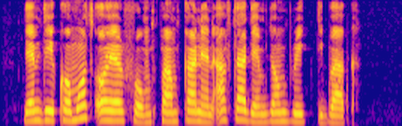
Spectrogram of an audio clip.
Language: Nigerian Pidgin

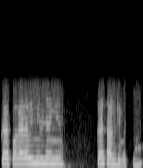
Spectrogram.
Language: Hindi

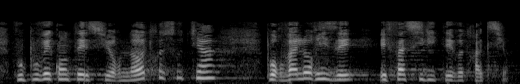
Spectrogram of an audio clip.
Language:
French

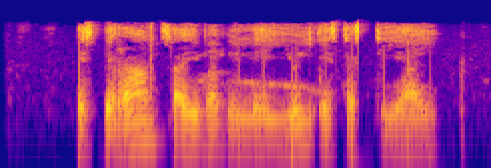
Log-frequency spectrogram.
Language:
Esperanto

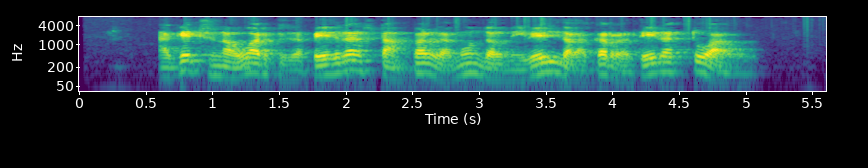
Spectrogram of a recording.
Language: Catalan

